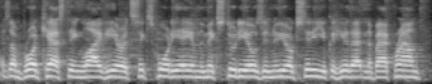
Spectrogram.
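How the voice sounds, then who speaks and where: A man's voice: sits high, little pitch movement, brisk, a little mellow, soft background music. A man casually narrating a radio band scan as host, announcing frequencies like a DJ.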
